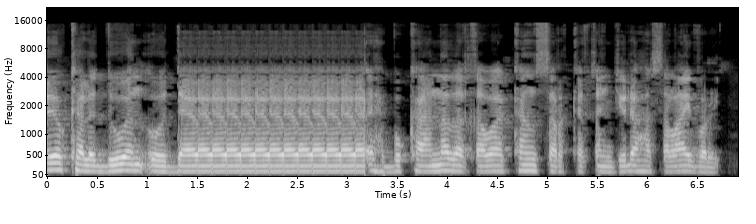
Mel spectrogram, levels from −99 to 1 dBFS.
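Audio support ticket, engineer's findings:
Throughout: HE-AAC compression artefacts, plainly audible. Treble is synthetic, and nothing is present above 14.9 kHz. Likely cause: HE-AAC encoding at a low rate, which fits a 20 kbps stream. The codec codes only the lower band and fakes the top by copying it upward under a coarse envelope. Harmonics above the crossover don't line up with those below, so sibilants sound gritty and metallic.

1.51 s to 3.18 s: broken-record loop. Starts right after "kala duwan oo". A 143 ms fragment repeats back to back 12 times. Normal playback resumes at "ah bukaanada qaba kansarka". Likely cause: a stalled player, encoder or stream buffer that resent its last held fragment. The audio that should have filled those 1.7 s is lost, not delayed.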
